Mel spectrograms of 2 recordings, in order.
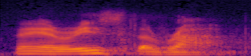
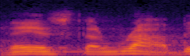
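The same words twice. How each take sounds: First: "is" lengthened and leaned on, falling; stress on IS. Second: Said in the usual way. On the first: Shown as a demonstration. Preacher restating the point, weight on "is". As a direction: press on "is" to drive home the point.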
